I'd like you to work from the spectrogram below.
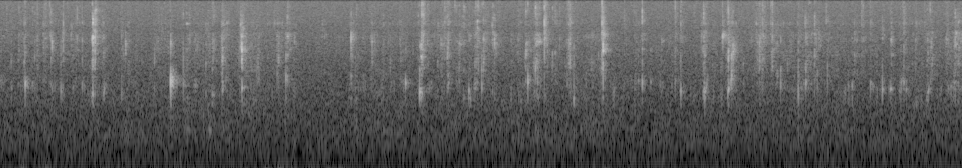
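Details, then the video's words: Male Pembroke Welsh Corgi named Momo biting into a doggy taco night meal at home in Washington DC; loud crackling crunches arrive every half second or so, interspersed with softer mouth sounds and a low background hum. "Dog Eating Tacos"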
